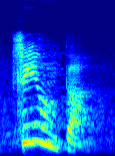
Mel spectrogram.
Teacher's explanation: Eu tô ouvindo o som do I, ele sai pelo nariz. Por isso que ele é um dígrafo nasal, porque é a junção do I e do N, que nasal, por sair o som pelo nariz, né? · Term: I nasalizado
